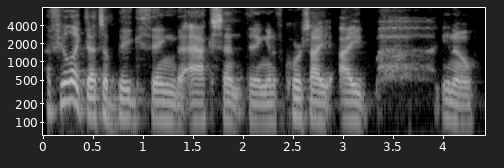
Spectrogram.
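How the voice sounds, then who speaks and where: An American man hosting a motivational interview, talking in a reflective, halting way with frequent restarts. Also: lowish voice. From United States. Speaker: podcast host.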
